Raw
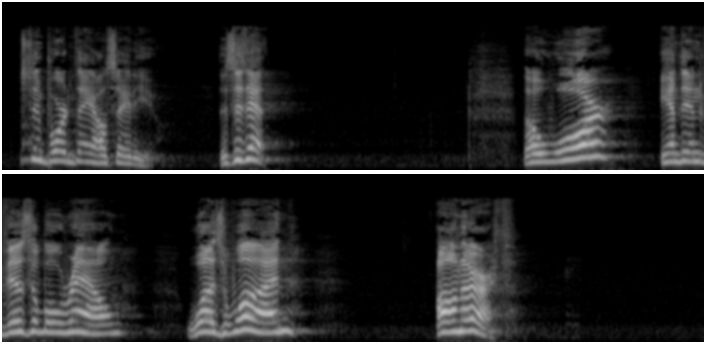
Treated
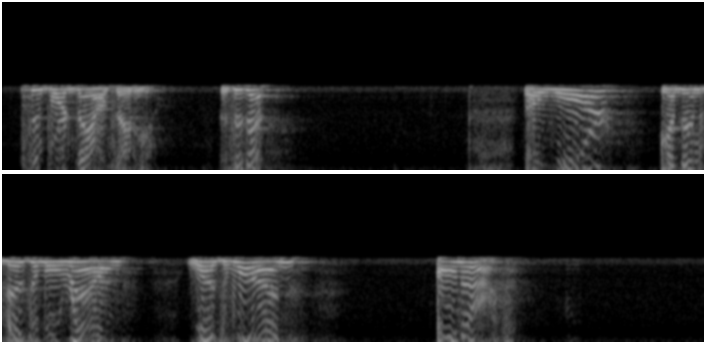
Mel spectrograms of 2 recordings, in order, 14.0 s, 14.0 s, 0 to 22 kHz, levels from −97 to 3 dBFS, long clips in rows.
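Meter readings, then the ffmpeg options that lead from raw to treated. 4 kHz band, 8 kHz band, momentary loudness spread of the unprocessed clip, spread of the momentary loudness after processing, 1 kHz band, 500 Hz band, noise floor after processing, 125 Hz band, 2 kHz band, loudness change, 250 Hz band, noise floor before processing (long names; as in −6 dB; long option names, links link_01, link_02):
below −20 dB, below −30 dB, 14 LU, 9 LU, −13.0 dB, −22.5 dB, −78 dBFS, −6.5 dB, +4.5 dB, −2.0 dB, −23.0 dB, −84 dBFS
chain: -filter_complex "[0:a]aeval=exprs='if(lt(val(0),0),0.447*val(0),val(0))':channel_layout=same,lowshelf=frequency=140:gain=10.5,acrossover=split=840[link_01][link_02];[link_02]alimiter=level_in=4dB:limit=-24dB:level=0:latency=1:release=144,volume=-4dB[link_03];[link_01][link_03]amix=inputs=2:normalize=0,acompressor=threshold=-36dB:ratio=6,highpass=frequency=52:poles=1,bandreject=frequency=300.9:width_type=h:width=4,bandreject=frequency=601.8:width_type=h:width=4,bandreject=frequency=902.7:width_type=h:width=4,bandreject=frequency=1203.6:width_type=h:width=4,bandreject=frequency=1504.5:width_type=h:width=4,bandreject=frequency=1805.4:width_type=h:width=4,lowpass=frequency=2400:width_type=q:width=0.5098,lowpass=frequency=2400:width_type=q:width=0.6013,lowpass=frequency=2400:width_type=q:width=0.9,lowpass=frequency=2400:width_type=q:width=2.563,afreqshift=-2800,asubboost=boost=6:cutoff=85,volume=8dB"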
